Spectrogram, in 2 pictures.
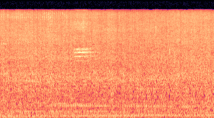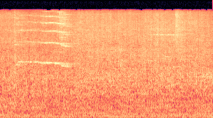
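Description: Steady city street traffic noise, a dense rumble of passing vehicles, with a brief high-pitched squeal that falls slightly in pitch about three and a half seconds in.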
